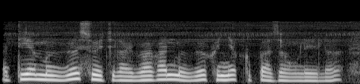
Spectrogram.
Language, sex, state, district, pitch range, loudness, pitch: Wancho, female, Arunachal Pradesh, Longding, 190-220 Hz, -14 LUFS, 205 Hz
